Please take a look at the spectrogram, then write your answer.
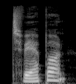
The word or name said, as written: tværbånd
